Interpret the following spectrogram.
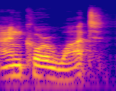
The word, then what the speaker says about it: Angkor Wat: I think it's pronounced Angkor Wat in Cambodia, which is like one of the most famous religious buildings in the world.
